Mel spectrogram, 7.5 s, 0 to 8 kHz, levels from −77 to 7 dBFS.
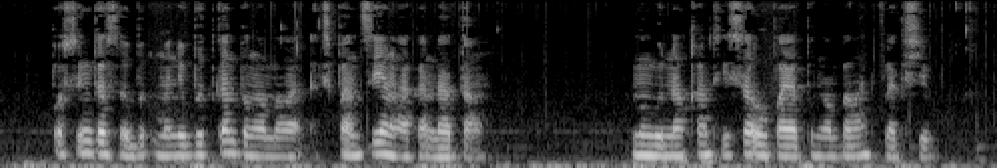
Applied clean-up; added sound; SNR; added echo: none; Crackle; 15 dB; none.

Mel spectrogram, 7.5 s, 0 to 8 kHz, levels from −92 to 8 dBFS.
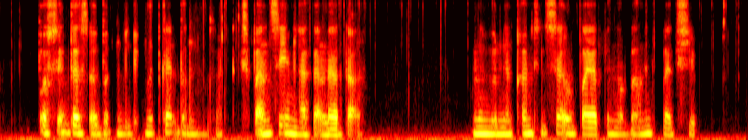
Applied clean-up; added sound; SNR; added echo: neural diffusion model UNIVERSE++.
